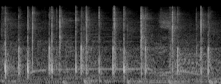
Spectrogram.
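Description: A small group applauding with scattered, uneven hand claps. One steady note is held through the middle of the applause.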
